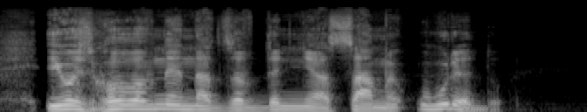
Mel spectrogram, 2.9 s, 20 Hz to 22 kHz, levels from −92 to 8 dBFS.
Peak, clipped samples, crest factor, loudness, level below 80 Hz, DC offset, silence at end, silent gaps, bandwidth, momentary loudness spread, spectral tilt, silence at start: -8 dBFS; under 0.1%; 16 dB; -24 LUFS; -54 dBFS; under 0.1%; 0.45 s; none; 15.5 kHz; 6 LU; -6 dB/octave; 0.05 s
